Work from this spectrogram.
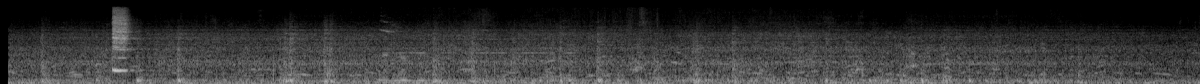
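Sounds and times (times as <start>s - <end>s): electric train rumbling past: 0.1s - 12.0s
people's voices: 0.1s - 12.0s.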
